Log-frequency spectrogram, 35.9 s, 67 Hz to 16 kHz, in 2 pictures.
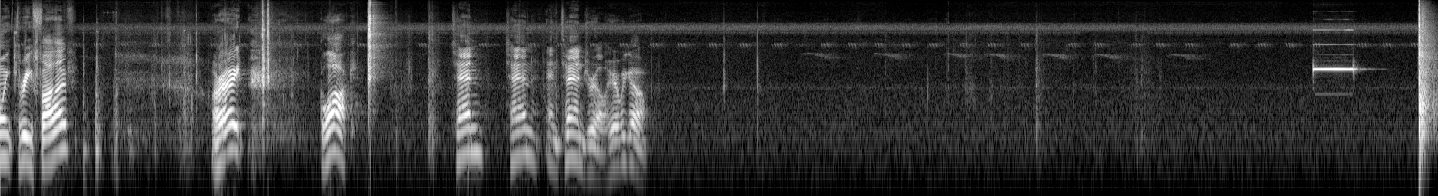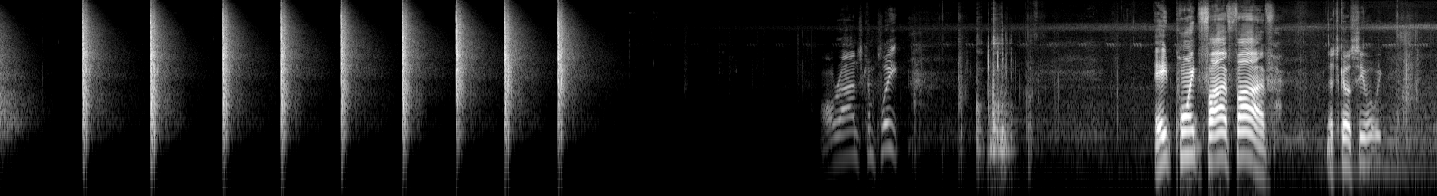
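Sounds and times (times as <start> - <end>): insects chirring: 0.0 - 17.8, 25.7 - 35.9
shot timer beep: 16.4 - 17.2
pistol shots: 17.7 - 18.3, 19.9 - 20.2.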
